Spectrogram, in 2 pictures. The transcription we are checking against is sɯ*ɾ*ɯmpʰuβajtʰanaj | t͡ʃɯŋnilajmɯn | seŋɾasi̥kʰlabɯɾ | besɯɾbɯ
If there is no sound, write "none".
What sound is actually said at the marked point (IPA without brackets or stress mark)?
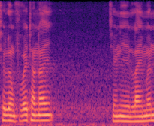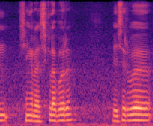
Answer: l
